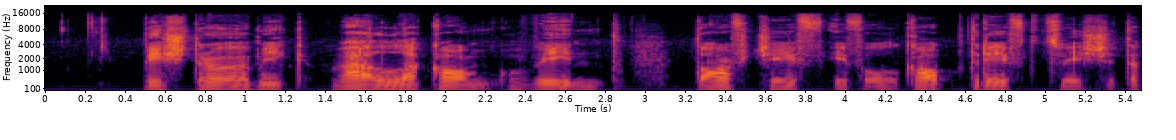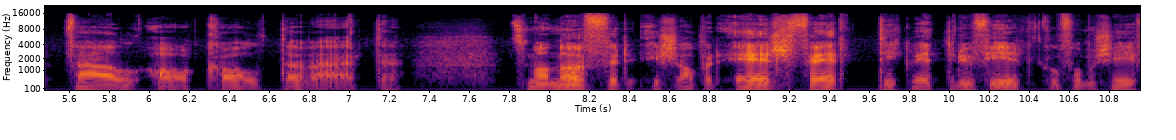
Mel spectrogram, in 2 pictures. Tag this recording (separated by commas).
Speech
